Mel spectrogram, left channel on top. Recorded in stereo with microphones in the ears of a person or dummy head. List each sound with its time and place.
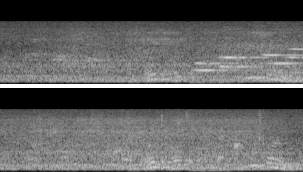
1.3 s a man speaking: 90° right, 7.5 m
